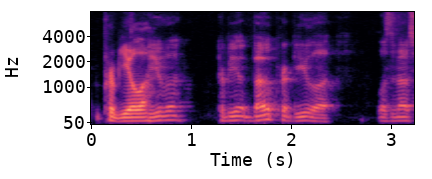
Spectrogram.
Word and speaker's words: Pribula: I think Beau Pribula, is that how you pronounce it? Pribula? I say Pribula.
